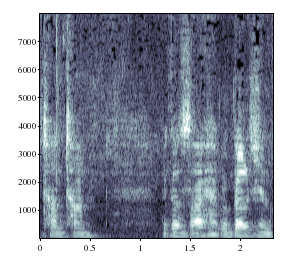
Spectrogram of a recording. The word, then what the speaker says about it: Tintin: belgium and i think back in belgium they call him tantan it's not tinting it's pronounced tan ton because i have a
